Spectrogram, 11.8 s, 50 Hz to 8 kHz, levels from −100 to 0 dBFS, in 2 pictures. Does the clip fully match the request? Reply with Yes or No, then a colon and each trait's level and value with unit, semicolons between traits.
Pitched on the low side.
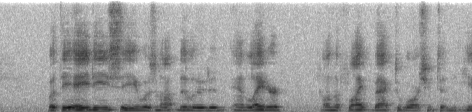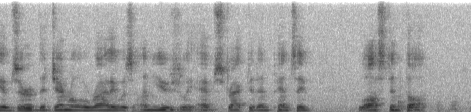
Yes: low, 110 Hz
